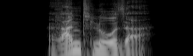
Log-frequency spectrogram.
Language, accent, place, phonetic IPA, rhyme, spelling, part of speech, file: German, Germany, Berlin, [ˈʁantloːzɐ], -antloːzɐ, randloser, adjective, De-randloser.ogg
- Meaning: inflection of randlos: 1. strong/mixed nominative masculine singular 2. strong genitive/dative feminine singular 3. strong genitive plural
